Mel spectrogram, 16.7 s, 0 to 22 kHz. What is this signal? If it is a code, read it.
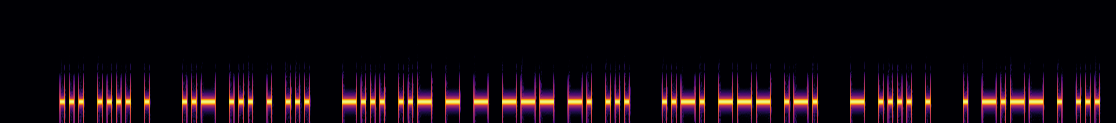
Morse code, heard as a keyed tone, about 17 wpm, 700 Hz. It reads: SHE USES BUTTONS FOR THE EYES
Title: Easy Phrases 17wpm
